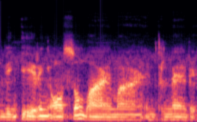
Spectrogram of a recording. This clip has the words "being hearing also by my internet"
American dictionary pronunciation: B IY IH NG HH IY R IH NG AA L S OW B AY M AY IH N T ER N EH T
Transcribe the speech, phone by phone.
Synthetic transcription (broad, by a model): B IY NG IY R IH NG AA L S OW B AY M AY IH N T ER N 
